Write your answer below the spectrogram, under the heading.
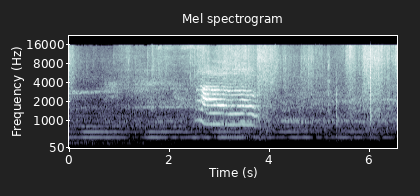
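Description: A kitten meows once, a loud high-pitched call about a second long midway through.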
